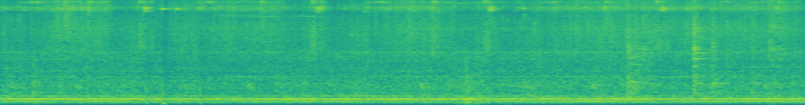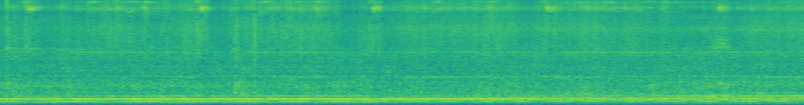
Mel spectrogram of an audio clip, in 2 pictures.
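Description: Eight-head ampoule filling machine running: a steady low mechanical hum with repeated sharp clicks from its mechanism. From about three quarters of the way in the hum pulses in a regular rhythm of roughly two beats a second.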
